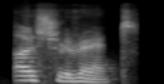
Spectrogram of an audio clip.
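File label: "usherette", Indian English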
